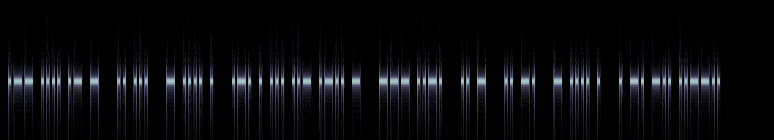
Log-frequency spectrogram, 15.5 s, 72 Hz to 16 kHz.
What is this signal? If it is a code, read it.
Morse code, heard as a keyed tone, about 22 wpm, 700 Hz. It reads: WHAT IS THE RESULT OF IT IN THE END?
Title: Sentences from Top 1000 Words - Review Part 5 - 22wpm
